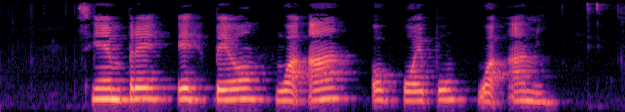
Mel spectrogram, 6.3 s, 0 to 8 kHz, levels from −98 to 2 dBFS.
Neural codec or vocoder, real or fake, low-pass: none; real; 7.2 kHz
